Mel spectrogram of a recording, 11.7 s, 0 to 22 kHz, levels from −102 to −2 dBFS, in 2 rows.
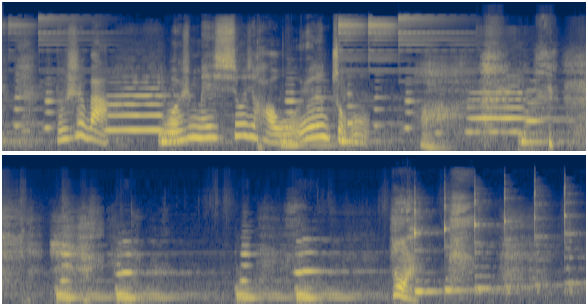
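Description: At 4.74 s a call bitrate drop sets in and lasts until 11.11 s. The encoder, starved of bits, codes coarsely and trims the highs, giving a rough, muffled sound that fits a fall from 96 to 20 kbps, worst for 3.8 s. A spectrogram shows the upper band emptied above a flat ceiling.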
